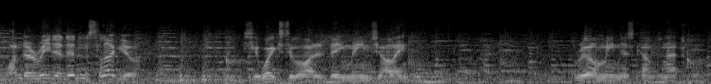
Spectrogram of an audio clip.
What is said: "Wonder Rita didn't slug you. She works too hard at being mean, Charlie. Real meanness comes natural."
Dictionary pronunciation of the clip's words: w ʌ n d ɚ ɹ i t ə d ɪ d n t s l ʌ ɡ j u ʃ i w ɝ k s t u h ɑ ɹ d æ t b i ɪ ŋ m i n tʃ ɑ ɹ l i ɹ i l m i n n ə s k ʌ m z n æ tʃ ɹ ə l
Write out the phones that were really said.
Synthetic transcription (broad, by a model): w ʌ n d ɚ ɹ i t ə d ɪ d n t s l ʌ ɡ j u ʃ i w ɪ k s t u h ɑ ɹ d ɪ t b i ɪ ŋ m i n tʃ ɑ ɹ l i ɹ i l m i n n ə s k ʌ m z n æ tʃ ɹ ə l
